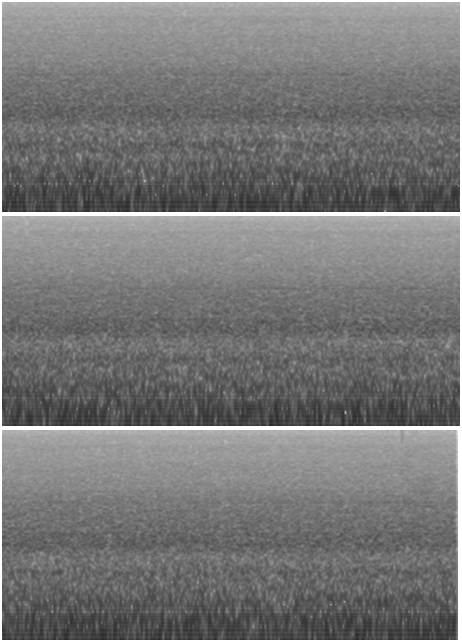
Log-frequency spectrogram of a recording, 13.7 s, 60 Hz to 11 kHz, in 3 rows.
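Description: Boeing 737-8 jet engines in a flight simulator give a steady, even hiss of broadband white noise. It stays quiet and unchanging throughout, with no talk over it.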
